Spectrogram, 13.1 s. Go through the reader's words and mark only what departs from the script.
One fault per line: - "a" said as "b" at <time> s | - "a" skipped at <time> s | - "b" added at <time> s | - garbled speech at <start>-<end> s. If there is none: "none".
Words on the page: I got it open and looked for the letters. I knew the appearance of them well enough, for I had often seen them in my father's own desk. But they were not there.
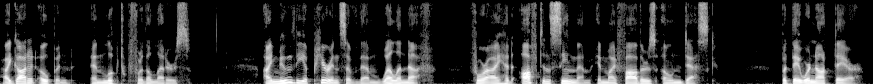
none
